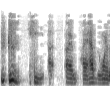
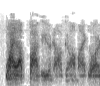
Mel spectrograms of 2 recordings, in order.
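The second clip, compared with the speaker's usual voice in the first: mock furious male screaming, heated but contained. Retelling how an angry neighbor came out: imitating a man screaming. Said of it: "he starts screaming".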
